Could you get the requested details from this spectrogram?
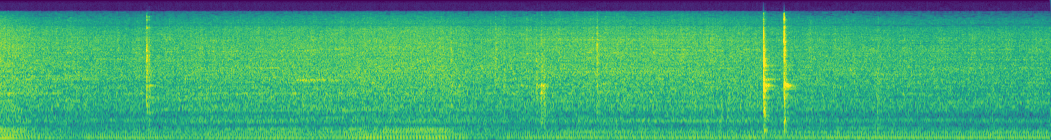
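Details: Steady low idle with a few sharp, irregular pops cutting through; source of the popping not pinned down.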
